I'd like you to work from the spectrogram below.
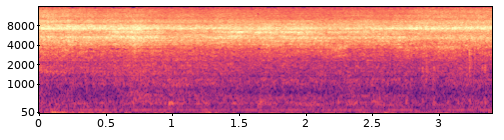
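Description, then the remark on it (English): A grill sizzles steadily for a few seconds, a loud, continuous bright hiss with faint crackle and no pauses. No voices are heard. “So, yep, start that grill, baby. All right, get a little spark going.”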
